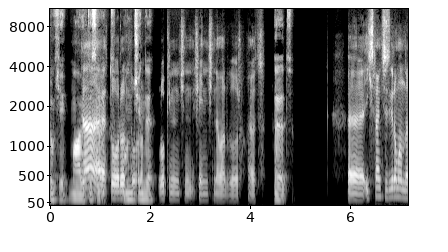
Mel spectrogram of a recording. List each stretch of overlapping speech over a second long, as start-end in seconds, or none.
0.6-2.1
